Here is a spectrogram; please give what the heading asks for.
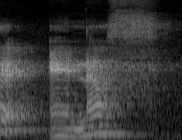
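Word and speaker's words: enough: ओ यू जी एच ई एन O Yeezy H last में है ओ Yeezy H तो क्या बन गया एनफ क्या बन गया एनफ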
